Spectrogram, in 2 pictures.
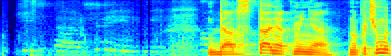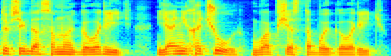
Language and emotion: Russian, angry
